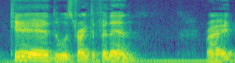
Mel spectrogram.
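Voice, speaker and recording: A man speaks at a medium pitch in a dark, mellow tone. Audible room echo surrounds his voice. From Afghanistan. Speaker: physician assistant. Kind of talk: podcast interview. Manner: halting, many fillers.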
